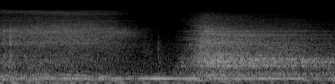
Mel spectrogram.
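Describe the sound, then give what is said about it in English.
Deep inhale and exhale breathing during a seated yoga practice with hands at the heart: a soft, airy rush of breath, briefly dipping before a fuller, louder breath follows, over a faint steady low hum and no speech. “sitting up tall, hands to the heart, deep inhale and exhale to begin.”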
